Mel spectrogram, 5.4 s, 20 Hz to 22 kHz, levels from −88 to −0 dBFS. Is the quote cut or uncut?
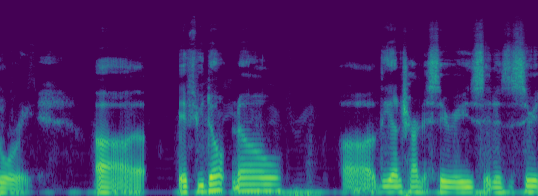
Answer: cut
